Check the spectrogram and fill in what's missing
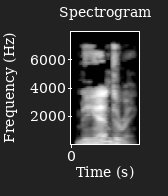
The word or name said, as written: meandering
